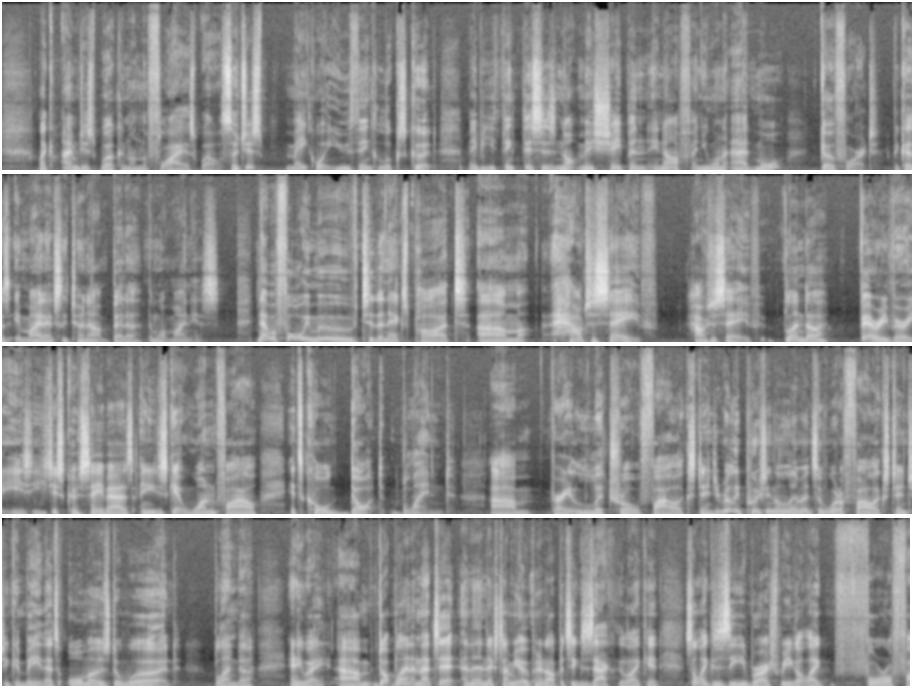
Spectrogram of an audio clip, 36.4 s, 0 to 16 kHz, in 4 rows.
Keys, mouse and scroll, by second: 0.3 shift+middle click, 2.4 middle click, 4.7 Tab, 4.9 middle click, 8.0 middle click, 16.9 click, 32.3 click.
